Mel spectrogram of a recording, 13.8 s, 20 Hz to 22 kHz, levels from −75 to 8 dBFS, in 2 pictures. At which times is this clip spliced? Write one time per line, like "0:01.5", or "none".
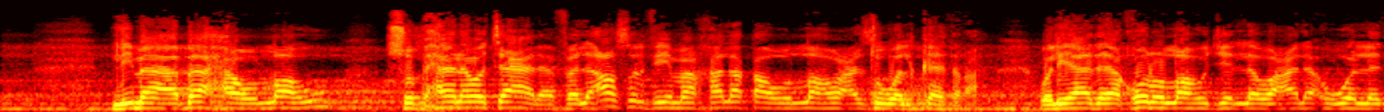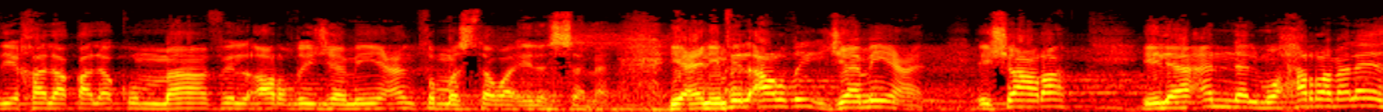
0:04.3
0:10.5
